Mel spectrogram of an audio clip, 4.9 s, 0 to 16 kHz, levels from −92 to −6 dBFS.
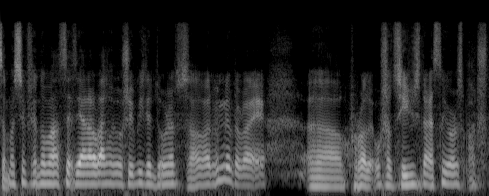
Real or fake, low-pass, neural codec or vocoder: fake; 10.8 kHz; codec, 16 kHz in and 24 kHz out, 0.4 kbps, LongCat-Audio-Codec, four codebook decoder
